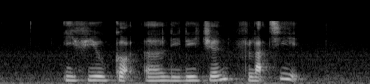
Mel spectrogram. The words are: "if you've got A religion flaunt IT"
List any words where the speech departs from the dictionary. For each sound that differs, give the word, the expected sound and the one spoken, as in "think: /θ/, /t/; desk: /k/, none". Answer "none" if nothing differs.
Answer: flaunt: /n/, none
